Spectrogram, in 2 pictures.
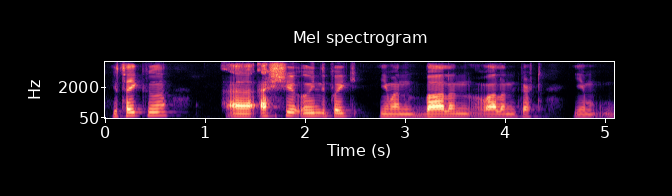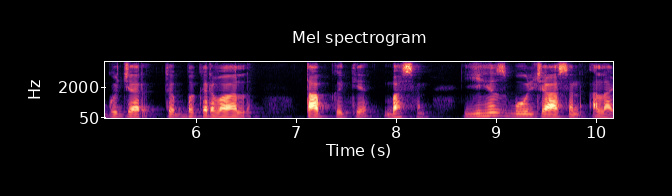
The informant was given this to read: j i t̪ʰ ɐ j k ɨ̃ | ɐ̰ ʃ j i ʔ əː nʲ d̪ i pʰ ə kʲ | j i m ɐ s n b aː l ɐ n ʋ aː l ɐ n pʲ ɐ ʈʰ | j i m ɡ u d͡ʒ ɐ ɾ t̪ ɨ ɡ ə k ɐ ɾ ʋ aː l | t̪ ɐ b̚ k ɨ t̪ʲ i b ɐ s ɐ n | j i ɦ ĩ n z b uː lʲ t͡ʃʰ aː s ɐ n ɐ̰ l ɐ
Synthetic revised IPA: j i t̪ʰ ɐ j k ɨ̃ | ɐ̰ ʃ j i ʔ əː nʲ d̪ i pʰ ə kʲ | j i m ɐ n b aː l ɐ n ʋ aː l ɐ n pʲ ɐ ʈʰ | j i m ɡ u d͡ʒ ɐ ɾ t̪ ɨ b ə k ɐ ɾ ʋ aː l | t̪ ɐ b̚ k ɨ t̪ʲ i b ɐ s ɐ n | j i ɦ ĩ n z b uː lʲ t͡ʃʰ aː s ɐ n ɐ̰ l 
